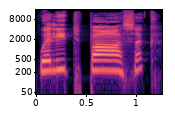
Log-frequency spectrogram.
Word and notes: welitpa's'g: Mi'gmaq

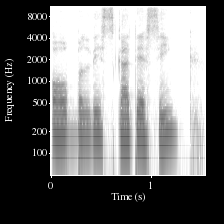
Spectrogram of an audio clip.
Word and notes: o'plisqatesing: Mi'gmaq

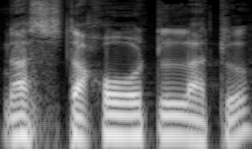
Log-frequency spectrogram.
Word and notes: nastaqo'tlatl: Mi'gmaq

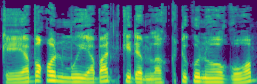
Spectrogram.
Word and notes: gtuguno'guom: Mi'gmaq

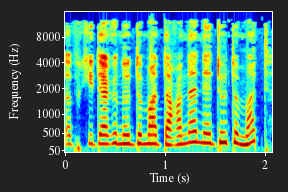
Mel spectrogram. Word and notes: netutmat: Mi'gmaq

